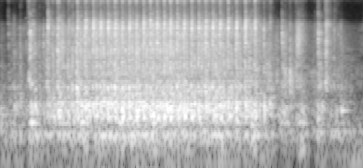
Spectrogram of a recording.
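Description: A sewing machine runs steadily, stitching the zip onto a handmade fabric purse, a fast even whir that starts up, holds for several seconds, then slows to a stop.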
